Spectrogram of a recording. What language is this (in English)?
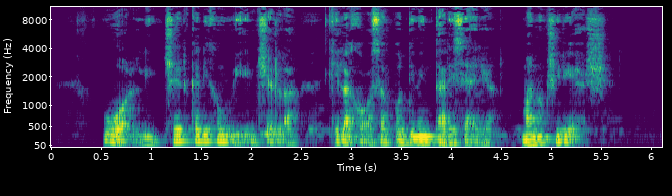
Italian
